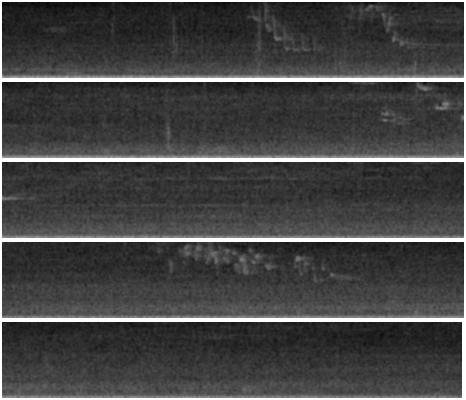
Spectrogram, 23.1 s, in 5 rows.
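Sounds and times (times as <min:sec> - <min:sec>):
car engine idling: 0:00.0 - 0:23.0
birds chirping: 0:02.3 - 0:04.4, 0:08.2 - 0:09.7, 0:15.3 - 0:17.6.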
